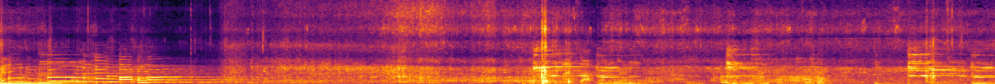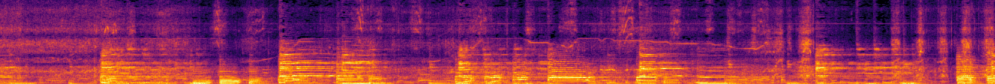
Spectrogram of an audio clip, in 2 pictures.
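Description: Background music track featuring guitar.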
